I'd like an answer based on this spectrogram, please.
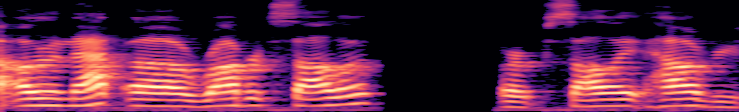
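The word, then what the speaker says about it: Saleh: But yeah, other than that, uh, Robert Salah or Sal, however you say his name, Salah, Salah, I'm tripping right now.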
